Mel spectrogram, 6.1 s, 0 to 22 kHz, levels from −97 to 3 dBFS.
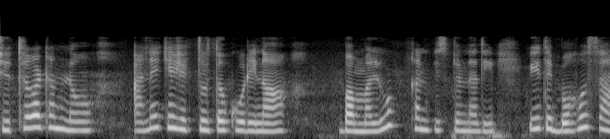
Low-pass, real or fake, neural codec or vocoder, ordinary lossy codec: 7.2 kHz; fake; autoencoder, 48 kHz, 32 numbers a frame, DAC-VAE, trained on Japanese speech; none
